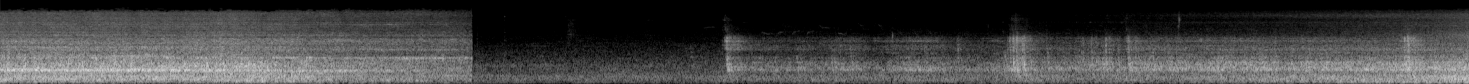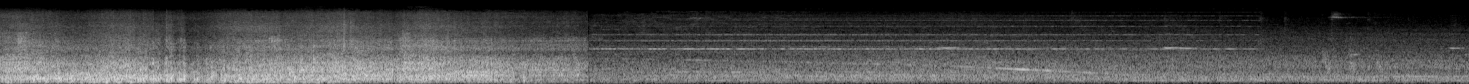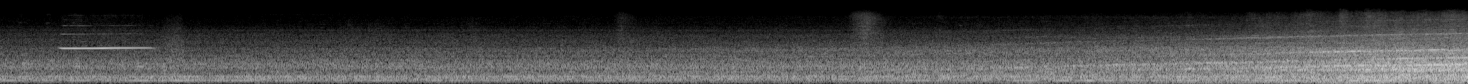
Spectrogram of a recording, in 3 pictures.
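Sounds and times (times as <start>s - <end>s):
electric train humming and whining: 0.0s - 44.0s
train wheels rattling on rails: 7.2s - 28.5s.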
